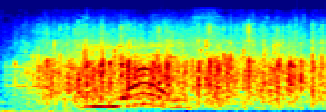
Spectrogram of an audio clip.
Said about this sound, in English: So let's put our hands together and give a warm Purpose Church welcome to Haley Tyler.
